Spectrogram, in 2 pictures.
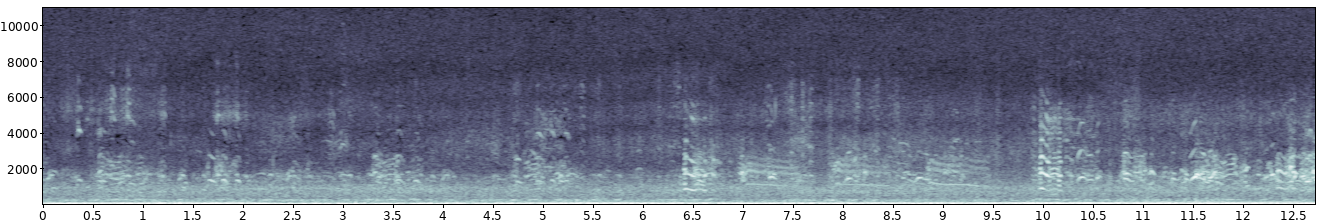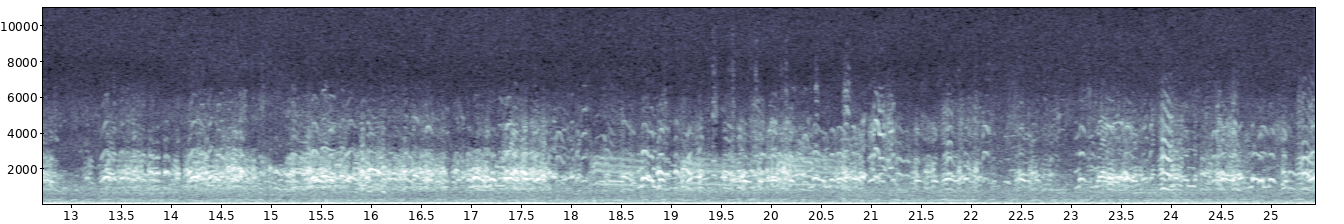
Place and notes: Geese.Distant river and road traffic.
Soundfield Microphone, Stereo decode.
Gelderland, Nederland, 8 January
